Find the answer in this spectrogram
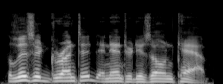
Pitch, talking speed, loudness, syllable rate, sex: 140 Hz, 215 wpm, -16 LUFS, 6.1 syllables/s, male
